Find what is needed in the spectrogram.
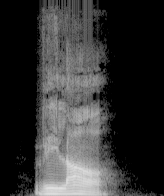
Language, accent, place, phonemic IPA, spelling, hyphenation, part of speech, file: German, Germany, Berlin, /veˈlaːɐ̯/, velar, ve‧lar, adjective, De-velar.ogg
- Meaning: velar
